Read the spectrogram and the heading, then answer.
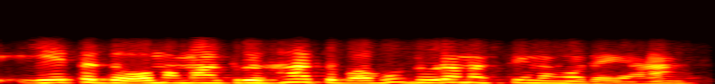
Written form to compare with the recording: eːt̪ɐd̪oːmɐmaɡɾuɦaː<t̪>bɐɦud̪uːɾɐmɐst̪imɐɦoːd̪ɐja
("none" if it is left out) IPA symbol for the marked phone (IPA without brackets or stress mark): t̪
